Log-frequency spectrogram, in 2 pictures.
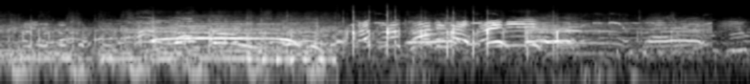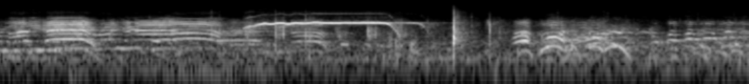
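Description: Background music that stops a few seconds in, followed by voices calling and cheering on a softball field, with one sustained high call. About twelve seconds in comes a single sharp crack of an aluminium bat hitting a softball.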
